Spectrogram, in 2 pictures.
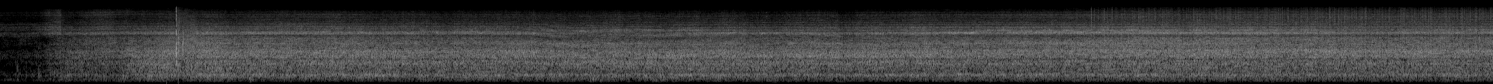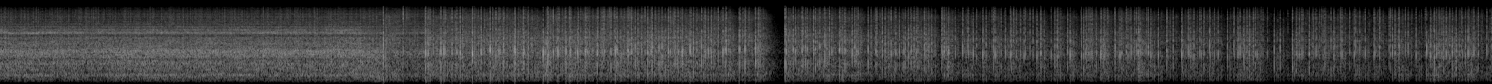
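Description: Miracle Fireworks Q-Tee fountain burning: a steady rushing hiss of spark spray that builds up over the first couple of seconds after lighting. About nineteen seconds in it changes to dense crackling as the fountain moves into its crackling-spark effect, with a brief drop-out a few seconds later.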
